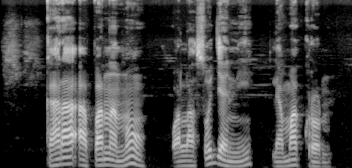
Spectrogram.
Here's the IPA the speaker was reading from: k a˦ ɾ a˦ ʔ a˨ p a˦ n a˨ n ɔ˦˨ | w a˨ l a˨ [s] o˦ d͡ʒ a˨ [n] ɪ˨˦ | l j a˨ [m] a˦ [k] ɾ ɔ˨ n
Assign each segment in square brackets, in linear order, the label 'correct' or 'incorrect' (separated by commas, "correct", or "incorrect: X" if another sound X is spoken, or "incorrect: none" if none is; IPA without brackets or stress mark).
correct, correct, correct, correct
